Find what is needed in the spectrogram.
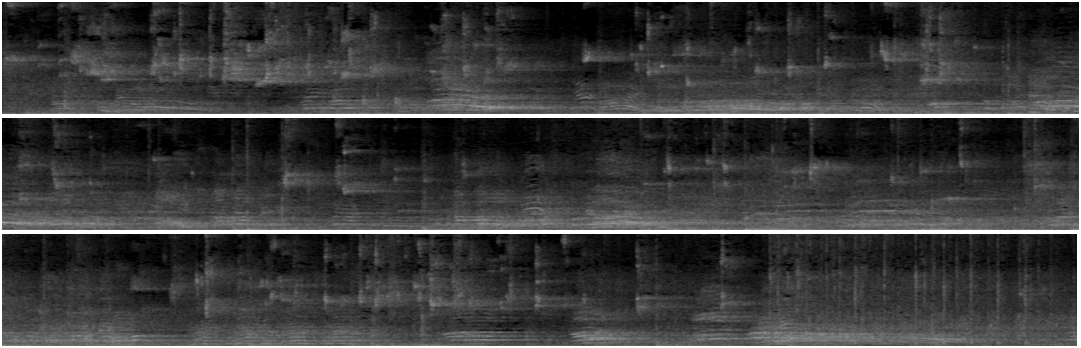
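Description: Basketball dribbled and bouncing on a hardwood gym floor during live play, with players and spectators calling out in a large gym.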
